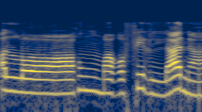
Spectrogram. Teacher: हम लफ्ज़ अल्लाह को मोटा पढ़ेंगे, पता है ना आपको, लफ्ज़ अल्लाह से पहले ज़बर है तो हम पढ़ेंगे अल्लाहुम्मा, मीम मुशद्दद का गुन्ना करते हुए आगे हम गैन से मिलाएंगे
